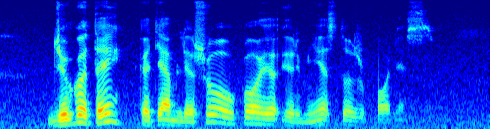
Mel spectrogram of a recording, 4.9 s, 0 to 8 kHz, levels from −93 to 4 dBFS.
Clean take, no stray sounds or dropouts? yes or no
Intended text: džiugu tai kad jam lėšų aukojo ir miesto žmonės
no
